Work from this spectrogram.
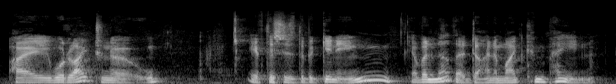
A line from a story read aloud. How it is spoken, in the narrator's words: he asked at once, in a deep, very smooth voice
